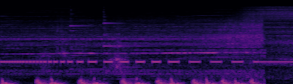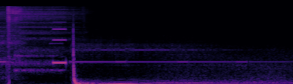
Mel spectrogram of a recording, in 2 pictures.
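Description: Dramatic score sound design: a fast low throbbing pulse like a heartbeat, about three or four a second, under a high steady tone that breaks into evenly repeated beeps. A rising swell ends in a sharp hit about five and a half seconds in, after which a single high tone is held over a low rumble, fading.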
